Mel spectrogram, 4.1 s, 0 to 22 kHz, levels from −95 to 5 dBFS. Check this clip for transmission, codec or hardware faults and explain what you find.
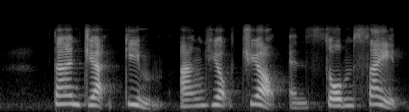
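Two brief dropouts appear in this speech. Short concealed packet loss occurs at 1.49 to 1.53 s and 3.23 to 3.27 s: about 20 ms of audio each time never arrived in time, so the receiver extended the preceding sound to bridge the gap, leaving a brief smear or wobble before blending back. The call-path top end stops around 8 kHz, consistent with a wideband Opus setting.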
